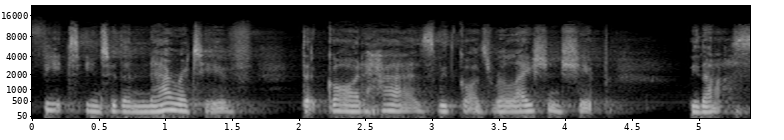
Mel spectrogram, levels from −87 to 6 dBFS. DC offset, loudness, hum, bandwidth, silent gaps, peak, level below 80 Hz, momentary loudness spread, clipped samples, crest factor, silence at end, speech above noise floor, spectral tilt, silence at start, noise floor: under 0.1%; -26 LUFS; none; 13 kHz; none; -8 dBFS; -58 dBFS; 9 LU; under 0.1%; 18 dB; 0 s; 32 dB; -4.5 dB/octave; 0 s; -58 dBFS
